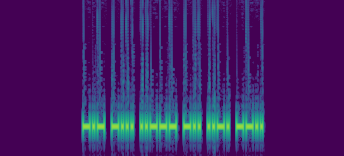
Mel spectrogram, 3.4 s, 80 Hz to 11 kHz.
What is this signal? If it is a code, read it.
Morse code, heard as a keyed tone, about 52 wpm, 700 Hz. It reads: KB2DFZ
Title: USA Call Signs - 6 Characters - 6x Character Spacing - 50wpm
